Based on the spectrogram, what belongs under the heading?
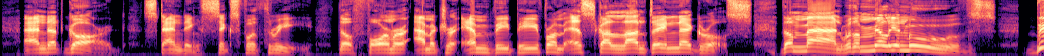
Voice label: English, Announcer, Sportscaster

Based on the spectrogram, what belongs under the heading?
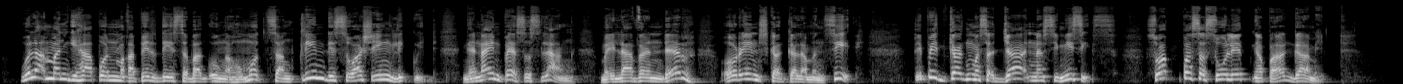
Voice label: Hiligaynon (Energetic, Selling, Visaya)

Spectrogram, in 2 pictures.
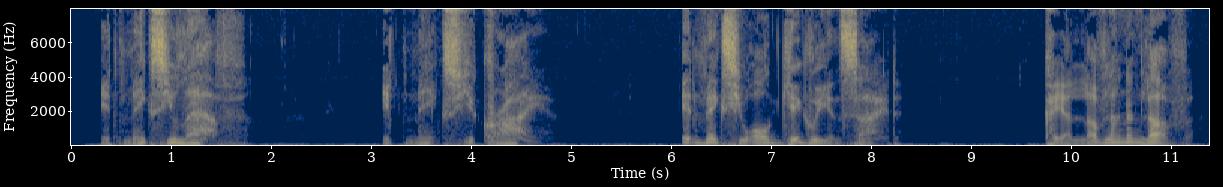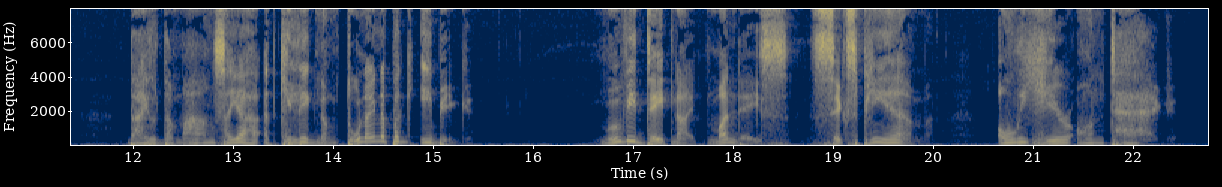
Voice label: Taglish (Tender)

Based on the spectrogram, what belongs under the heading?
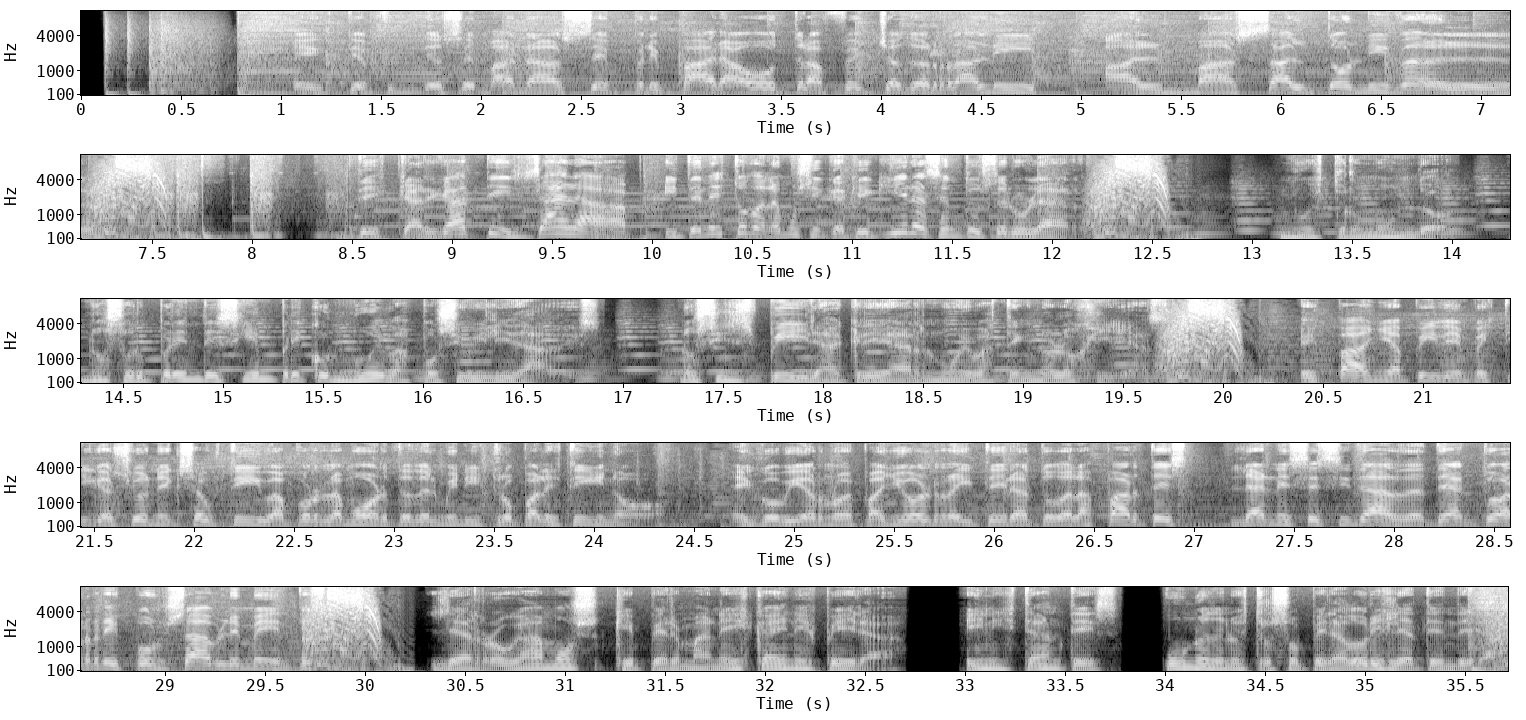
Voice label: spanish

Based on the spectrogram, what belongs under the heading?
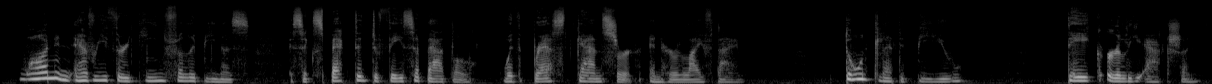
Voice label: English (Concerned, Tender, Sensitive)

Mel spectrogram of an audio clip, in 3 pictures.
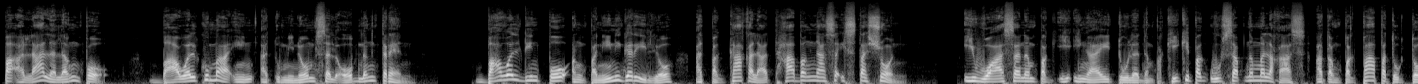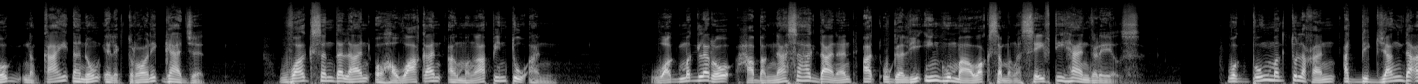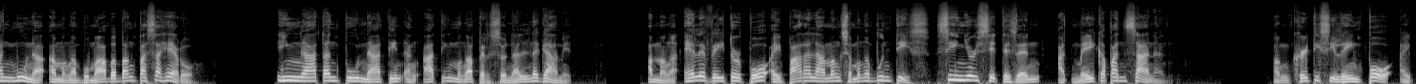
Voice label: Home Recording Sample (Tagalog)

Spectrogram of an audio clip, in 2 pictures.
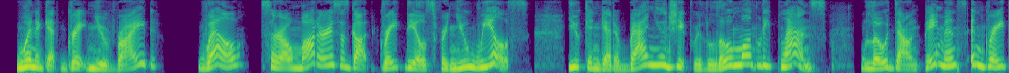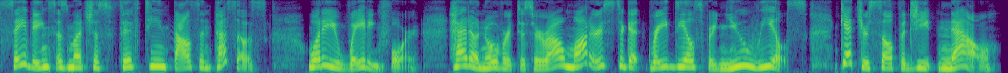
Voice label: English, Casual, Fun

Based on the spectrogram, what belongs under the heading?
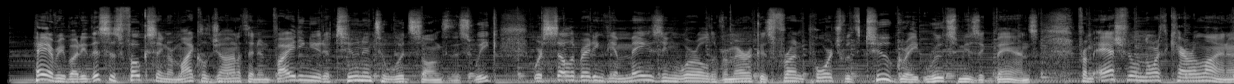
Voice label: thirty second promo

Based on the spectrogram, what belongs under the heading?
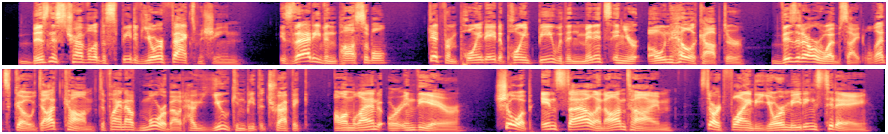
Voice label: English (Selling, Confident)

